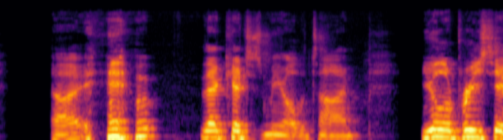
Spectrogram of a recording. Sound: chuckling

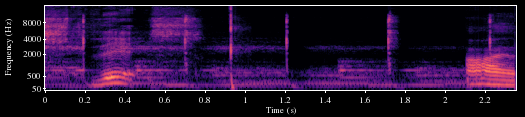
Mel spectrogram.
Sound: snap

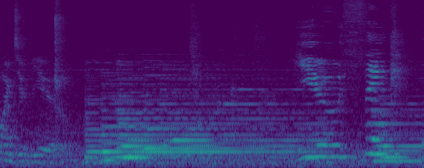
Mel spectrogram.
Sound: snap

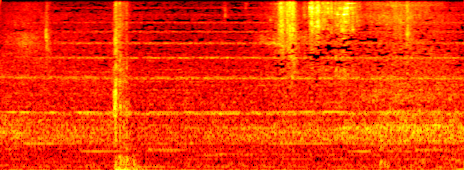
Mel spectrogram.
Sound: car door slamming

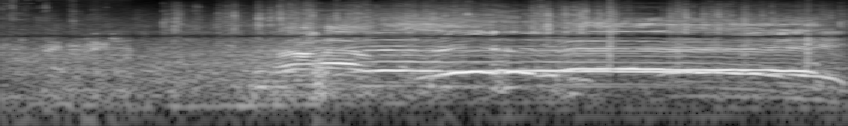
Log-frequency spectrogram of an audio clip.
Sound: cheers

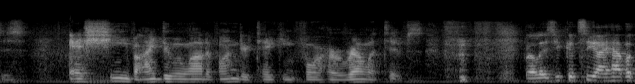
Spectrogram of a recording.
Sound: chuckles

